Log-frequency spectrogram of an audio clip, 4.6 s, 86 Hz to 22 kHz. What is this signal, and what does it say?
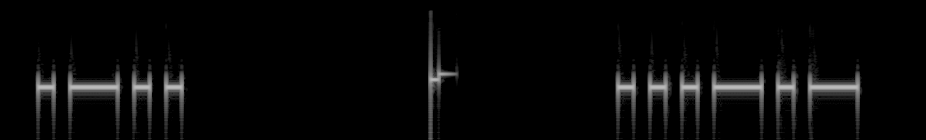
Morse code, heard as a keyed tone, about 15 wpm, 700 Hz. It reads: L <SK>
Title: Single Character (Letter:Number:Punctuation:Prosign) 15wpm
